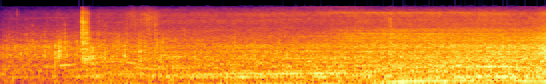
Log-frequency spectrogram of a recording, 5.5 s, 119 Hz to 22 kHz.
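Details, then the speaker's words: 2014 Audi Q7 TDI turbo diesel, about 180,000 miles, test drive after oil cooler and intake-valley reseal for a coolant/oil leak with a new belt: smooth, steadily rising engine and road sound under acceleration, strong turbo pull, no knocks or whistles; normal. "Oh, it's got that turbo pull. Drives like butter."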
